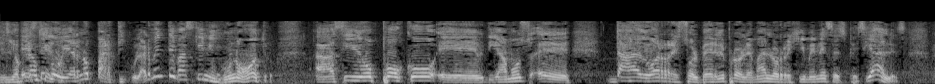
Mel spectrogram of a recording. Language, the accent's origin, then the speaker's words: Spanish; Colombia; Cada vez somos menos los colombianos que cotizamos a la pensión.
